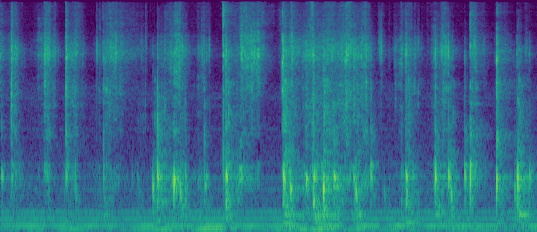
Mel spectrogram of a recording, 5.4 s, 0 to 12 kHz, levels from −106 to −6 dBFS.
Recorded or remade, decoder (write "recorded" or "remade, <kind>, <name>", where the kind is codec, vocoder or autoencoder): remade, vocoder, BigVGAN v2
